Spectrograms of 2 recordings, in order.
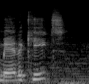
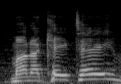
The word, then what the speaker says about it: Manakete: Manakete? What did I say? Manakete? I read it like Japanese. Manakete? Manakete would have been Japanese pronunciation, I think.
